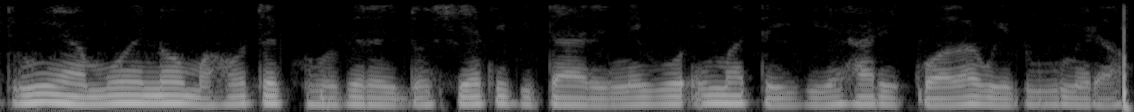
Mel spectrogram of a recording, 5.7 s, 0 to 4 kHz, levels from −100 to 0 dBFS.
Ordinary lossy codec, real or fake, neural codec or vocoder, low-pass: none; real; none; 3.6 kHz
